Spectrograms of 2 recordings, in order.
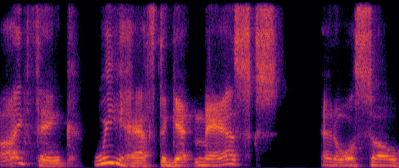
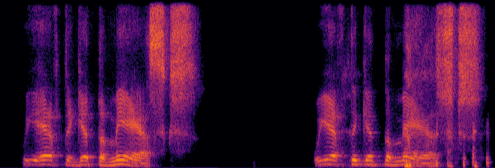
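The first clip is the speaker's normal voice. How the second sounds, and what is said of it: Elderly man's New York accent. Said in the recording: “a 105 year old walking around with a New York accent going”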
